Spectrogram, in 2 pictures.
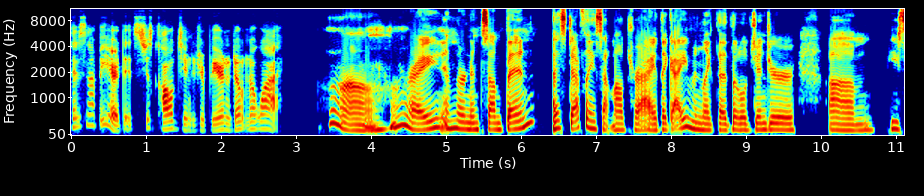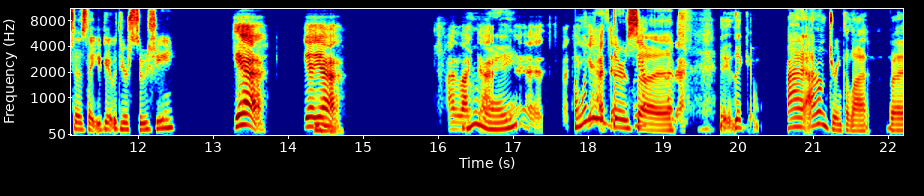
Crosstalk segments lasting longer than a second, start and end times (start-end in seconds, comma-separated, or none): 17.8-19.1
